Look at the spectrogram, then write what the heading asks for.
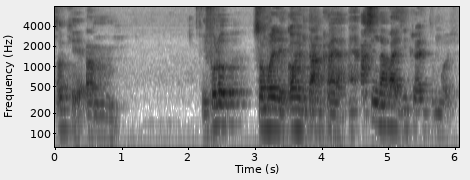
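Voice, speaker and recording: Animated comedian, roomy and distant. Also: male voice, normal speed. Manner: animated, swings up loud and high when protesting, mixes in Pidgin. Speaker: comedian guest reading mean comments. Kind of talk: casual talk-show chat.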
